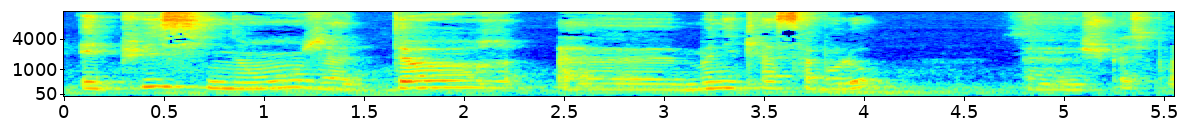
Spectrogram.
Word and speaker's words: Sabolo: Et puis sinon, j'adore Monica Sabolo. Je suis pas sûre pour la prononciation. Sabolo, c'est juste.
